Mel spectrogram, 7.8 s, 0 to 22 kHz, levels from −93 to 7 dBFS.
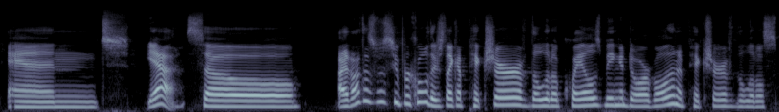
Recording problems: none

